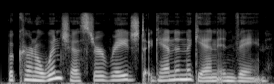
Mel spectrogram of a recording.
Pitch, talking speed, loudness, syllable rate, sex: 185 Hz, 195 wpm, -16 LUFS, 5.8 syllables/s, female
